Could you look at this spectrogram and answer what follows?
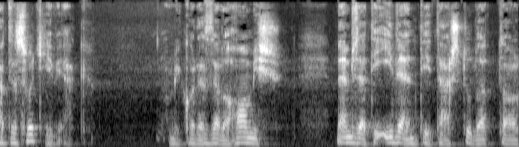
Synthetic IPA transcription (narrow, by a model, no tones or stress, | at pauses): hat̪ɛst̪ho̞chḭːvja̰ːk | ɒmiko̞ɾɛzːɛlɒɦɒmiʃ | nɛmzɛt̪iid̪ɛnt̪it̪aːʃt̪ud̪ɒt̪ːɒl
